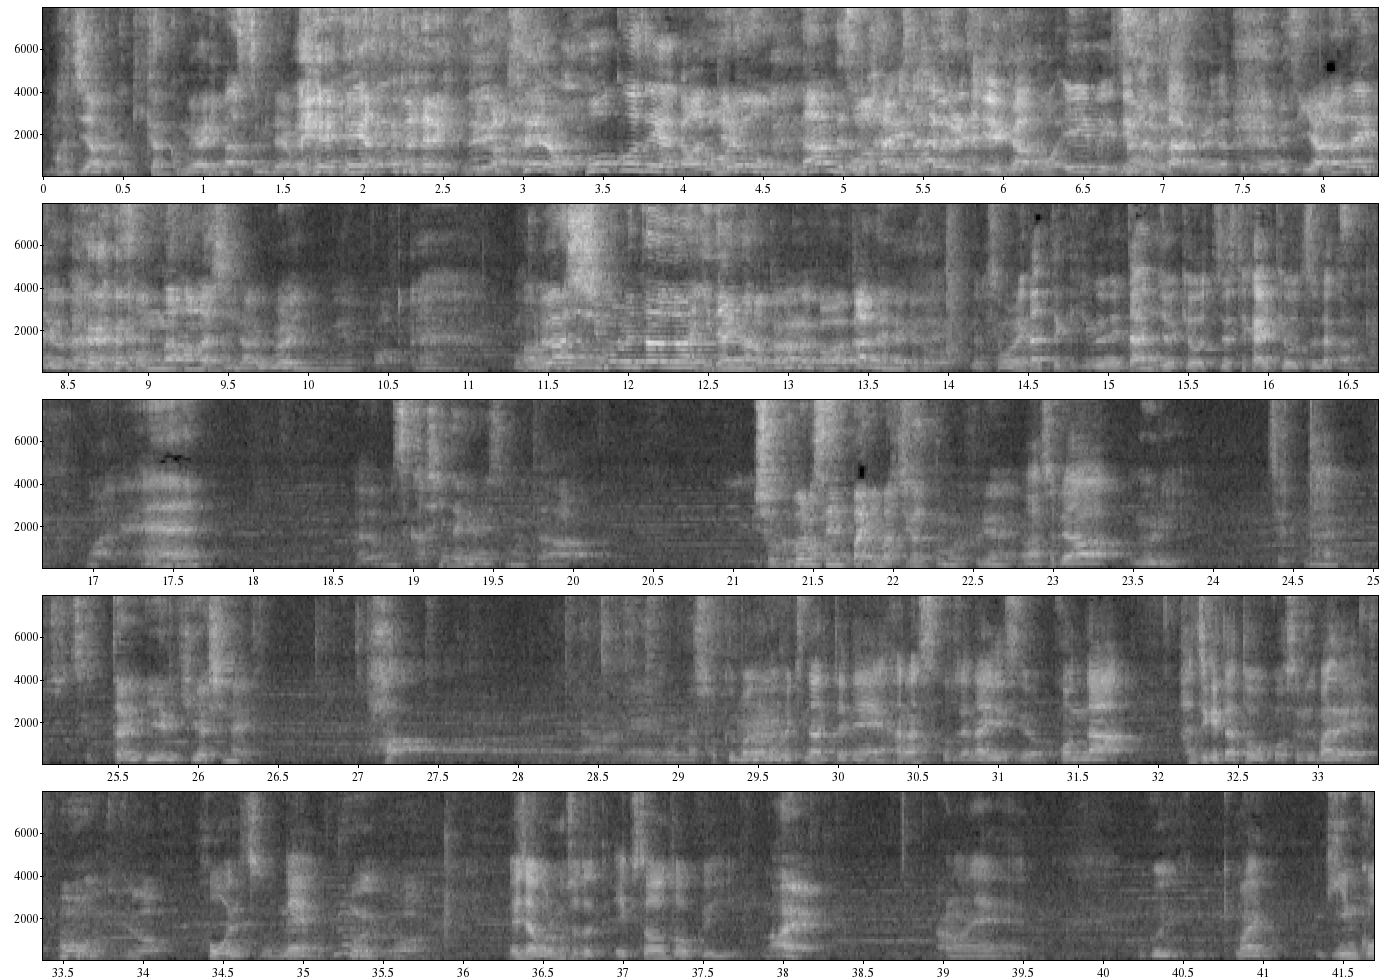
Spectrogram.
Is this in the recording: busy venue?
yes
